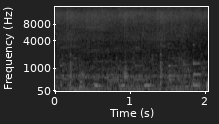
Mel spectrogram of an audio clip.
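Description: Sausages sizzling on a barbecue grill, a steady hiss.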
